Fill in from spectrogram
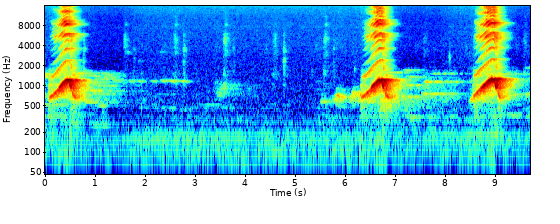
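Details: Tuwu bird relaxing, giving single hollow rising-then-falling hoots spaced several seconds apart in an otherwise quiet setting.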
